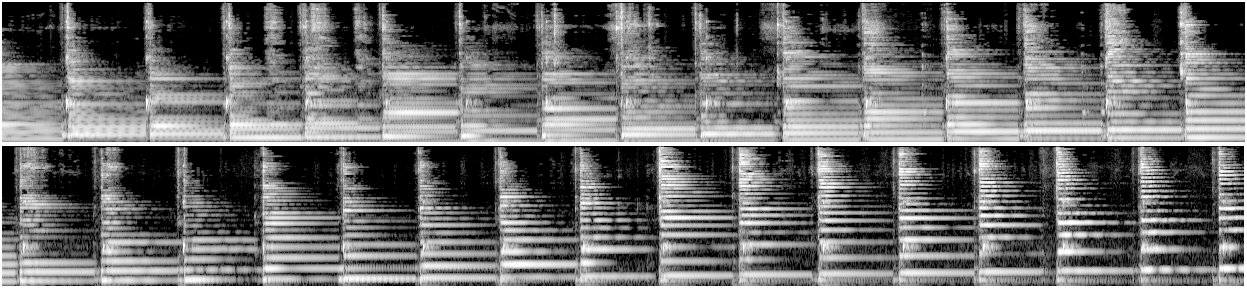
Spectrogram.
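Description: Nylon-string flamenco guitar playing a slow chromatic scale exercise, single notes plucked one at a time about once a second, each left to ring. The notes climb step by step in pitch.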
